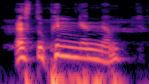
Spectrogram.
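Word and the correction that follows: Estupiñán: Estupinyanyam. – Estupinyan. – Yeah, finish. – Estupinyan. That's how you pronounce Estupinyan.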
